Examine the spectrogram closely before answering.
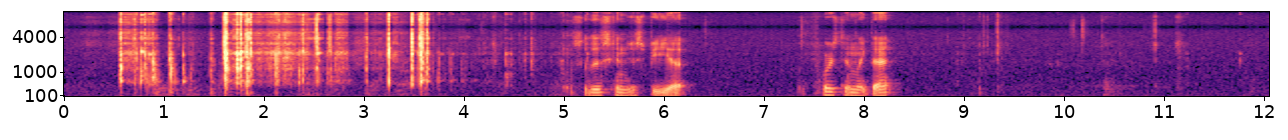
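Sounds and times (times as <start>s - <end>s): rustles and sharp clicks: 0.5s - 5.1s.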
